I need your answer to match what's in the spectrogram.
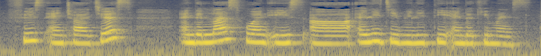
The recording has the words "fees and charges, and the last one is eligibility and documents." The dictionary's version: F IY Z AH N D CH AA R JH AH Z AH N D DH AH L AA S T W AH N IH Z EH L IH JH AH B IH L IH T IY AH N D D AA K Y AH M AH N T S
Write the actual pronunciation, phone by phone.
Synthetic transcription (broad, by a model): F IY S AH N CH AA JH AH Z AH N D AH L AA S T W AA N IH S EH L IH JH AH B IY L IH T IY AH N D D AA K Y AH M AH N S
